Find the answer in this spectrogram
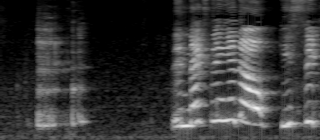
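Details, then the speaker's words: Several loud, drawn-out voiced burps in a quiet room, one short pair followed by a longer run. "hello this is okay so these sounds like like these that he's about to do like this one i just need to light it up a burp"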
